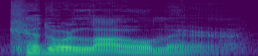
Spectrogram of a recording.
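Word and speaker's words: Chedorlaomer: And it's also known as the slaughter of Kedorlaomer, which is how you pronounce that name, which is really difficult to pronounce.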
